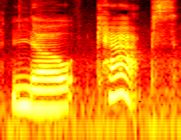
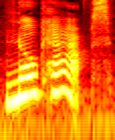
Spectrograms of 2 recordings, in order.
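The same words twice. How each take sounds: First: Drawn-out words at ordinary pitch; slow, deflated discovery. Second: High, louder exclamation of dismay; alarmed discovery. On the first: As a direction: let each word sink in slowly. Last fruitless look behind tree. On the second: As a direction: exclaim it, pitched well up. Looks for his missing caps. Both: A narrator's reading.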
